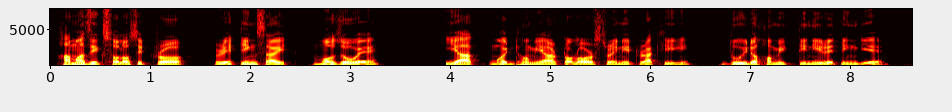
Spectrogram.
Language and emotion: Assamese, neutral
